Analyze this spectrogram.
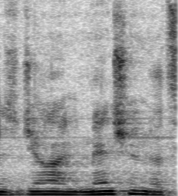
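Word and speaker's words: Menchen: would uh good evening my name is John mention that's spelled m-e-n-c-h-e-n I plane um I've only lived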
